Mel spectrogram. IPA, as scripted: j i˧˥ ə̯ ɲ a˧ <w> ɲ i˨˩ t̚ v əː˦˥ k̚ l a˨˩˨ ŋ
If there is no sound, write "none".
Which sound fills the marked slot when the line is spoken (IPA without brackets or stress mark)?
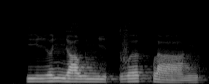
w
